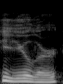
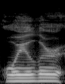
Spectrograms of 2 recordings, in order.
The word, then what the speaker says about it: Euler: ddim Euler not Euler I used to say Euler sounds like Bueller Bueller but it's pronounced Euler after a very well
